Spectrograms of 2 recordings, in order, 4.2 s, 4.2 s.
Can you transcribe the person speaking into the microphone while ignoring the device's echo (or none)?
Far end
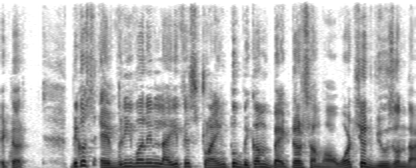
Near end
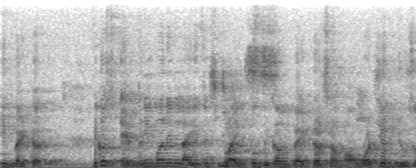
Yes, exactly,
